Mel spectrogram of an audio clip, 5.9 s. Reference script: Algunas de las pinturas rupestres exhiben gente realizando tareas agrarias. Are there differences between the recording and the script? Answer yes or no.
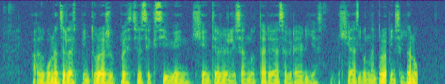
yes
